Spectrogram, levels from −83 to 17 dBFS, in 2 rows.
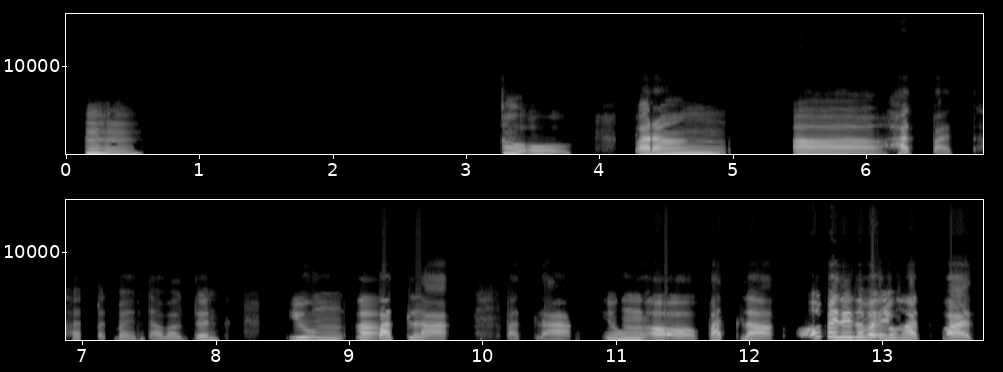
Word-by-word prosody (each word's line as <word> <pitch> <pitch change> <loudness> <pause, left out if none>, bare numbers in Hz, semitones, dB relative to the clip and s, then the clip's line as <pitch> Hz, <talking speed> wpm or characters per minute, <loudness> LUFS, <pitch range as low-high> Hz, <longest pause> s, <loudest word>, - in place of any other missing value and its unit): Mhm. 190 -6 -2 2.7
Oo, 190 -6 -3 0.5
parang, 265 -1 +2 0.5
ah, 210 -3 0
hotpot. 175 -6 -4 0.2
Hotpot 225 -1 -16
ba 175 - -9
yung - - -23
tawag 175 -1 -10
dun? 205 +2 -5 0.5
Yung, 225 -1 -4
totluck, 235 -9 +2 0.4
totluck, 160 0 -6 0.3
yung 215 0 -2
oo, 190 -3 +3
potluck. 195 - 0
Oo, 410 +1 -1
pwede 460 -2 +9
naman 370 -6 +6
yung 340 - -5
hotpot. 255 -7 +3
220 Hz, 90 wpm, -19 LUFS, 185-255 Hz, 2.7 s, pwede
